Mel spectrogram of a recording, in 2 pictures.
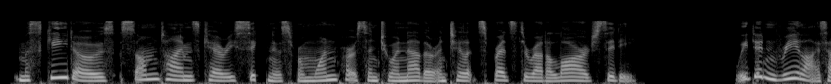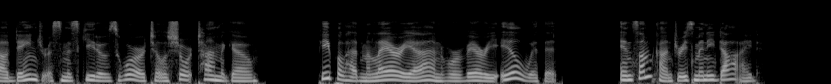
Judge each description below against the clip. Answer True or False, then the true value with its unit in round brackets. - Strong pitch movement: False (4.3 semitones)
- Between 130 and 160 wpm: True (150 wpm)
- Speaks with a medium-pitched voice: True (180 Hz)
